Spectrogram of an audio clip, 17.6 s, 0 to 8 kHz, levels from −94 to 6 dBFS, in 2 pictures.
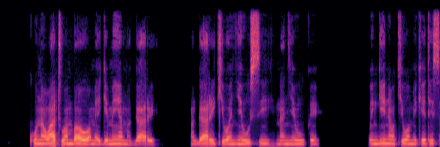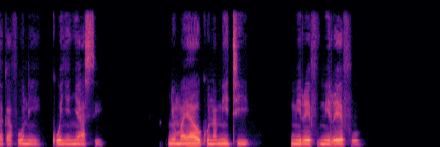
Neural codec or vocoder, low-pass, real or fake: codec, 16 kHz in and 24 kHz out, 1 kbps, XY-Tokenizer; 7.2 kHz; fake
